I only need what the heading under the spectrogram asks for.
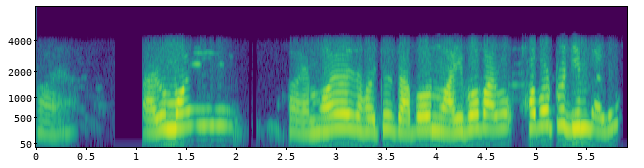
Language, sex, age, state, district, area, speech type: Assamese, female, 60+, Assam, Darrang, rural, conversation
